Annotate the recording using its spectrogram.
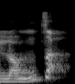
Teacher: it's always with z and it's a light tone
